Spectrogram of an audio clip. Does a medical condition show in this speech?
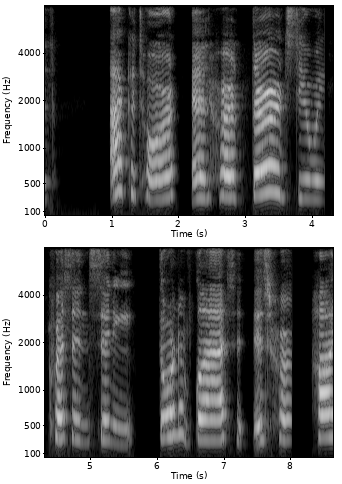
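Yes: cerebral palsy; uses wheelchair.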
